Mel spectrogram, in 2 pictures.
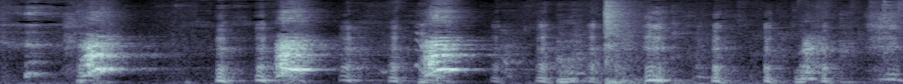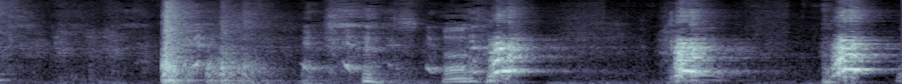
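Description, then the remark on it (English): A white dog named Luna barks loudly, a string of sharp, irregular barks with a few higher yips and whiny sounds mixed in, filling the whole stretch with no talking. “Yeah, our lives still been hijacked by crazy white wolf.”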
